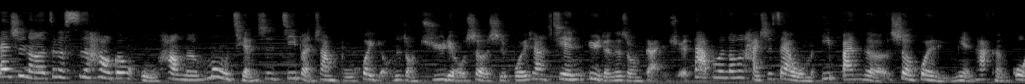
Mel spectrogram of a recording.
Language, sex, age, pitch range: Chinese, female, 30-49, 185-250 Hz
